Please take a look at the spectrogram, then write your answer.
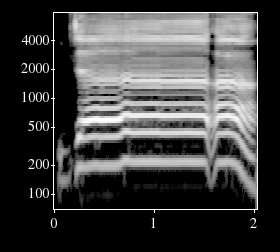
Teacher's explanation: এখানে 4 আলিফ টেনে পড়তে হবে, মাদ্দে লাজিম। জিম আলি জবর জা, হামজা জবর আ, জাআ।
